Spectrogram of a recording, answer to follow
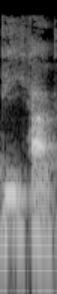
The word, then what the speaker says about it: BHAG: means okay it's called bhag but it's called B hack that's pronunciation and it's short for big Eerie auditions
